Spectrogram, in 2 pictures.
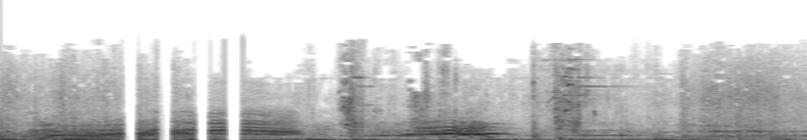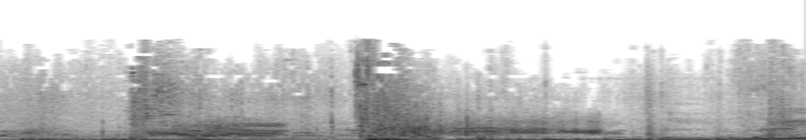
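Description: Men shout and scream nearby in a fight.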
